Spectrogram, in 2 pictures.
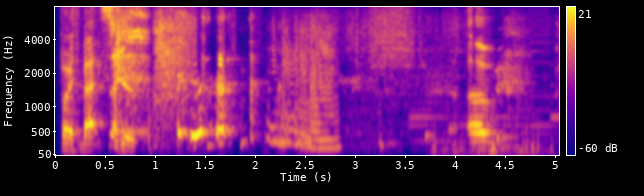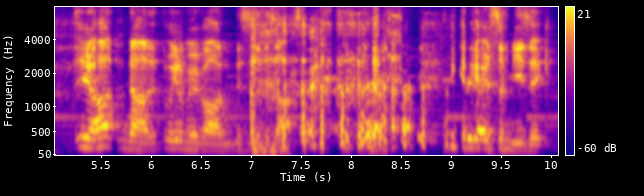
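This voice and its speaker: A man's voice: fairly high pitch, sing-song, slow pace, pauses often, music in the background, rough recording. A man hosting a casual podcast chat, joking and laughing often. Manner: giggly, jokey. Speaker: podcast host.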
